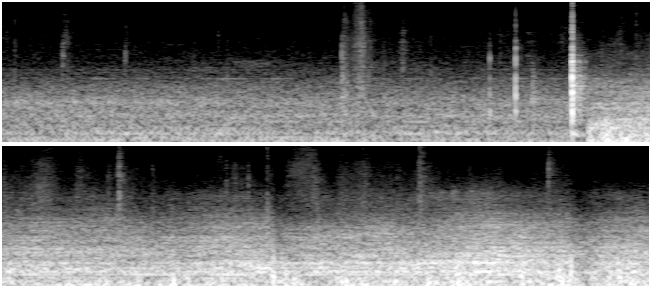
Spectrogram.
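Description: Faint clicks and scrapes of a spoon among rice and leaves. About three seconds in, a sharp click is followed by a sudden much louder, steady low rumbling drone that builds slightly.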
